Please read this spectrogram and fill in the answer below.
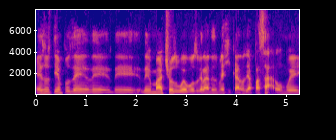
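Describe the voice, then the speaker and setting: A man's fairly even intonation stretches across his very slow delivery. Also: medium pitch for a man, hardly any pauses. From Mexico, rural Guanajuato. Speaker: podcast host, father. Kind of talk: casual chat.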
